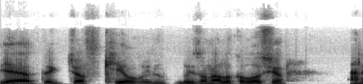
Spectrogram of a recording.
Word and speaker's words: Luis Donaldo Colosio: We were talking about a couple of things from the 90s, Chupacabras, and then you mentioned the assassination of Luis Donaldo Colosio.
